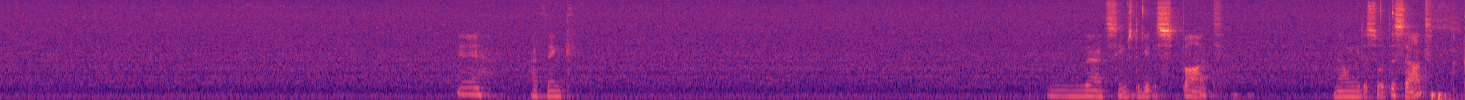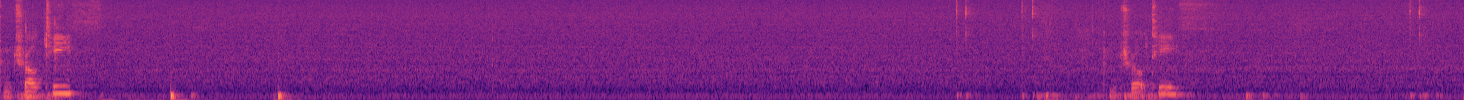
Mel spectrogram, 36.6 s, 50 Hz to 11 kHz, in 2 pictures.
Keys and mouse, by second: 17.3 click, 18.9 ctrl+t, 31.2 click, 32.7 ctrl+t.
